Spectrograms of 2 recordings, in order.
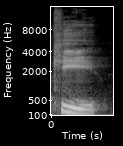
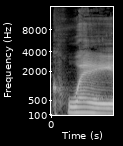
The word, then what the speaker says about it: Quay: to be going into crem quay or uh ki or kwai there's a lot of alternate pronunciations for uh the word i think that quay is uh the most common of them and it's the one that i'm going to be going with because i i think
